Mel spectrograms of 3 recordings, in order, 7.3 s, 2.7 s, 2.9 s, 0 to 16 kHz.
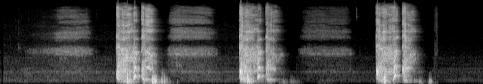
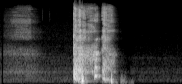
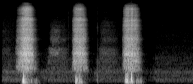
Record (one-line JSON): {"three_cough_length": "7.3 s", "three_cough_amplitude": 32768, "three_cough_signal_mean_std_ratio": 0.37, "cough_length": "2.7 s", "cough_amplitude": 32768, "cough_signal_mean_std_ratio": 0.31, "exhalation_length": "2.9 s", "exhalation_amplitude": 28123, "exhalation_signal_mean_std_ratio": 0.35, "survey_phase": "beta (2021-08-13 to 2022-03-07)", "age": "18-44", "gender": "Female", "wearing_mask": "No", "symptom_cough_any": true, "symptom_new_continuous_cough": true, "symptom_runny_or_blocked_nose": true, "symptom_headache": true, "symptom_onset": "3 days", "smoker_status": "Never smoked", "respiratory_condition_asthma": false, "respiratory_condition_other": false, "recruitment_source": "Test and Trace", "submission_delay": "2 days", "covid_test_result": "Positive", "covid_test_method": "RT-qPCR"}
